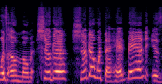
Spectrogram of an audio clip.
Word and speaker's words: Suga: look shook a shirt s-u-g-a it's actually shoe it's actually suga it's actually sugar sugar if you pronounce it korean but yeah by the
